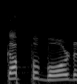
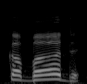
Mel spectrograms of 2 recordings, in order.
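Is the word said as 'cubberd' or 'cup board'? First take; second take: cup board; cubberd. First: It is said as two full parts, cup board. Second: It is said reduced, like cubberd, without p. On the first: The speaker calls it wrong. "इसका सही pronunciation कप बोर्ड नहीं है" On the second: The speaker calls it right. "इसका pronunciation है बर्ड"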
